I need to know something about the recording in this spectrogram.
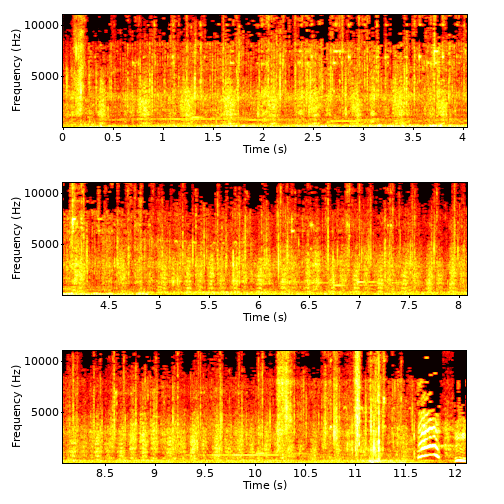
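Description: Dogs panting hard as they run on leash beside a moving bicycle, with a low wind rumble on the microphone for the first few seconds. Near the end come a few loud, short, high-pitched calls.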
